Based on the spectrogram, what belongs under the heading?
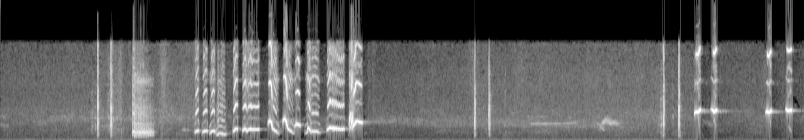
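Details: Song of a White-rumped shama meant to make captive birds more responsive and combative: scattered clicks, a two-second burst of rapid varied whistles, a soft drawn note, then sparse high sharp notes.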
